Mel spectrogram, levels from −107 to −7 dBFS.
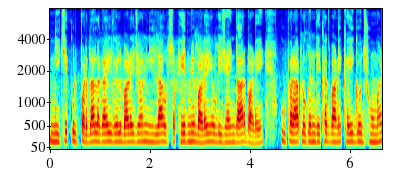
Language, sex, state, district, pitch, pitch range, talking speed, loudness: Bhojpuri, male, Uttar Pradesh, Ghazipur, 175 Hz, 170-180 Hz, 215 wpm, -17 LUFS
